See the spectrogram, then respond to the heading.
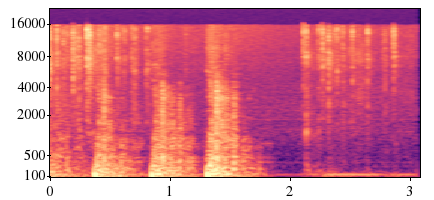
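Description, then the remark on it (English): A head bangs against a wall three times in quick, even succession, each thud dull and heavy, followed by quiet with a faint low hum. “Like, excuse me, let me bang my head on the wall.”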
